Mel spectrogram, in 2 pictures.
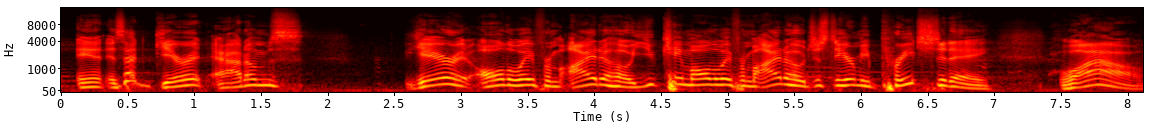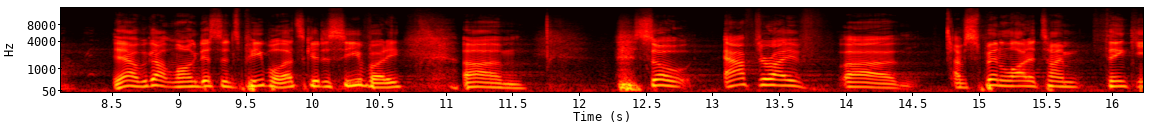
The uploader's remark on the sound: Preached on April 18th at the 11:30AM service.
